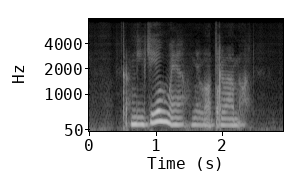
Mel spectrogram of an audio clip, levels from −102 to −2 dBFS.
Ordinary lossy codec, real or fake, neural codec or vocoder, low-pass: none; fake; codec, 16 kHz, 0.5 kbps, FreqCodec, larger model; 7.2 kHz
